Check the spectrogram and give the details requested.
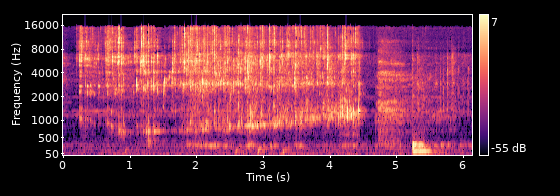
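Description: Chilled water poured into a glass jar of curd for lassi, a steady splashing stream whose pitch rises as the jar fills, stopping after about four and a half seconds. A short low thump follows about a second later.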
